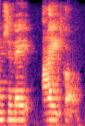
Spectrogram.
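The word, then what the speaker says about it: Jhené Aiko: This week I chose a song by, I believe you pronounce her name, Janae Aiko.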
